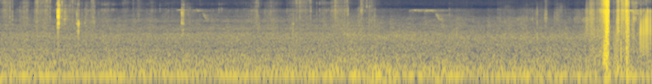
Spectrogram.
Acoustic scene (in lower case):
park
